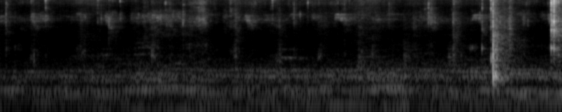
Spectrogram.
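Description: A person chewing food, with many small irregular wet clicks and crunches, and one sharp, louder click about five seconds in.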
